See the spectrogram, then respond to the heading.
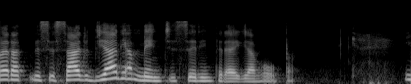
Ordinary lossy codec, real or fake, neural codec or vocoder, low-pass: none; fake; codec, 16 kHz, 2 kbps, FunCodec, trained on LibriTTS, 25 frames a second; none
